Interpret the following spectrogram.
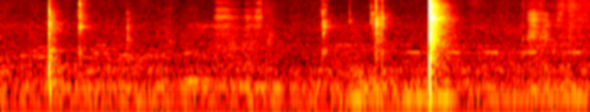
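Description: A few light clicks and one sharp, louder click a little after three seconds in, from a pen and paper sticky notes being handled on a desk.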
